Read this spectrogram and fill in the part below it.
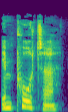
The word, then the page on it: importer: British English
